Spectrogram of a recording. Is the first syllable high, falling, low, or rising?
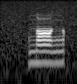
high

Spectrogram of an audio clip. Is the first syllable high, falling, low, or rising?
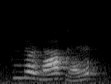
falling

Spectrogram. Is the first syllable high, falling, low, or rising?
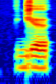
low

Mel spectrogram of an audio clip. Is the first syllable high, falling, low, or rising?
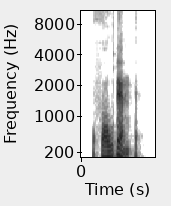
rising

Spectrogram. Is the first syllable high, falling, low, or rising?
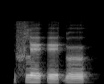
high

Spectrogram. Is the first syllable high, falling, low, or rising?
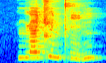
rising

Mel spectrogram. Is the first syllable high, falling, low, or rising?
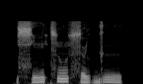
rising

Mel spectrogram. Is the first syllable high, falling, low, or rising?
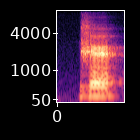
high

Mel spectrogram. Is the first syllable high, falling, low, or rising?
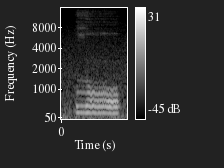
low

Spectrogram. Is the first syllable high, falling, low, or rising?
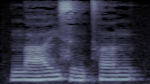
rising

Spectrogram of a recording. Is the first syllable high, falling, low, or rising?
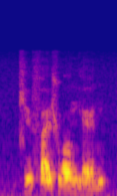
rising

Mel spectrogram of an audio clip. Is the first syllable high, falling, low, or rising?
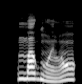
high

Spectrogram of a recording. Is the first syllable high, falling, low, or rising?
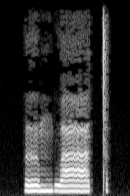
high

